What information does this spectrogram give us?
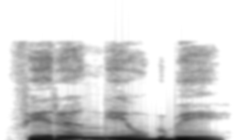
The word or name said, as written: ಫಿರಂಗಿಉಬ್ಬೆ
